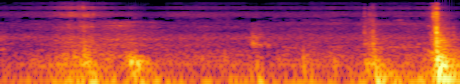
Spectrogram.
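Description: Door locks on a Jaguar XF engage after a battery replacement: a series of short mechanical clunks and thuds spaced irregularly, with the last one loudest, over a quiet background.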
